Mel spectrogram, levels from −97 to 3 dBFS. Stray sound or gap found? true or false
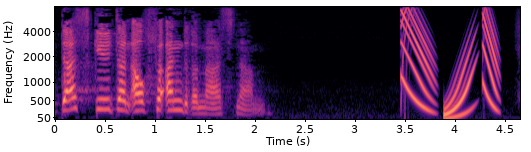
true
